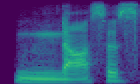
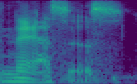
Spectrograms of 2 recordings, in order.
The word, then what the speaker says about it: Nasus: mispronounce it's like like there's champs like gnosis nieces i don't know basis i don't know how to say it like it's the correct way i believe it's nasus what's one champion that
